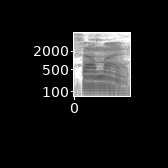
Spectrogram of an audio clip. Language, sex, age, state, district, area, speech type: Hindi, male, 60+, Uttar Pradesh, Mau, urban, read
